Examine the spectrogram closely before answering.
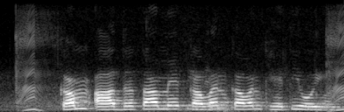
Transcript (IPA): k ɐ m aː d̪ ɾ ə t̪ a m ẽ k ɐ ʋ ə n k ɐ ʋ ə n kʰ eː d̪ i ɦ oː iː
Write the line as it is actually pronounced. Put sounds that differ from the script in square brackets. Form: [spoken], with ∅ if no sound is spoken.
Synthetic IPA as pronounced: k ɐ m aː d̪ ɾ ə t̪ a m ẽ k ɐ ʋ ə n k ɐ ʋ ə n kʰ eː [t̪] i ɦ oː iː

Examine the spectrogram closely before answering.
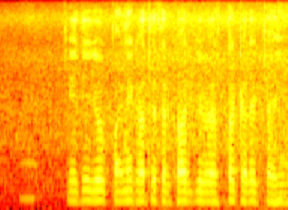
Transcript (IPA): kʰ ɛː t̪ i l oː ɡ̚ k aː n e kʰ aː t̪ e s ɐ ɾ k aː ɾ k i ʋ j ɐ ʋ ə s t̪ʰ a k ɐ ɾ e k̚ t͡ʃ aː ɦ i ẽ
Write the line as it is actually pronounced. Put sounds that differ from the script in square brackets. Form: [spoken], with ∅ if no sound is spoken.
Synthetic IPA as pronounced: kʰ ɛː t̪ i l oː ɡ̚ [p] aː n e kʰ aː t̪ e s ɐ ɾ k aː ɾ k i ʋ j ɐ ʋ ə s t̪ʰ a k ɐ ɾ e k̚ t͡ʃ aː ɦ i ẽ

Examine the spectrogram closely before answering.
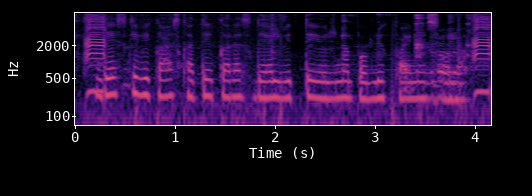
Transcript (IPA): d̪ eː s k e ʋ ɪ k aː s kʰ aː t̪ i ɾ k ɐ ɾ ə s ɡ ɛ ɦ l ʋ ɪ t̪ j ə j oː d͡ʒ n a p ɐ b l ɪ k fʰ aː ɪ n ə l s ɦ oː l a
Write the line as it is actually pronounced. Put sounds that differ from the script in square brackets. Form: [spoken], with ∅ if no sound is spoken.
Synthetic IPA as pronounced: d̪ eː s k e ʋ ɪ k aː s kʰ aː t̪ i ɾ k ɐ ɾ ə s ɡ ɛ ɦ l ʋ ɪ t̪ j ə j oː d͡ʒ n a p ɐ b l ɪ k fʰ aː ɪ n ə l s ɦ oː l a

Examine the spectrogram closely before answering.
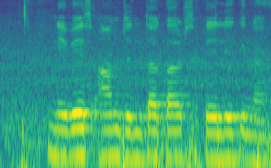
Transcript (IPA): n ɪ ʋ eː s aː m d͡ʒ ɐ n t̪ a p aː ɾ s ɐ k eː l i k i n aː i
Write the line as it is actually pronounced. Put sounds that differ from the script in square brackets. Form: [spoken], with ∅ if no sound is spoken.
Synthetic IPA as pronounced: n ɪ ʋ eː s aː m d͡ʒ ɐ n t̪ a [k] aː ɾ s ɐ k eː l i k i n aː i

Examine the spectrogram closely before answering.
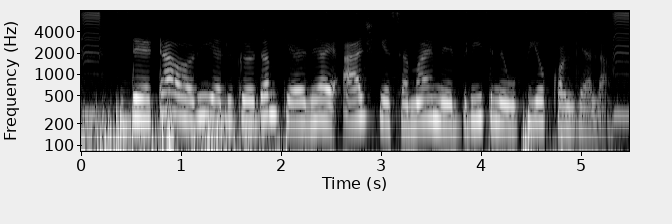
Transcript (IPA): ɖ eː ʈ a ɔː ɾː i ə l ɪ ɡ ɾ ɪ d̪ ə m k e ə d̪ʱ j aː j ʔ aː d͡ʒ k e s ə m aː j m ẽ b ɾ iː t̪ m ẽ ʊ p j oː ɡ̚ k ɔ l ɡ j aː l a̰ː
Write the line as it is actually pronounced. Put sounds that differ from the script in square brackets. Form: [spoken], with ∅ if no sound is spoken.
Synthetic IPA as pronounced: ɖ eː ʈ a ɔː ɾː i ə l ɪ ɡ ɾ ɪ d̪ ə m k e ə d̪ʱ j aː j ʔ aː d͡ʒ k e s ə m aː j m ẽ b ɾ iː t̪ m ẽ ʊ p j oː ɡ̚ k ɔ l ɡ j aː l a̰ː

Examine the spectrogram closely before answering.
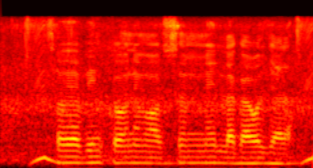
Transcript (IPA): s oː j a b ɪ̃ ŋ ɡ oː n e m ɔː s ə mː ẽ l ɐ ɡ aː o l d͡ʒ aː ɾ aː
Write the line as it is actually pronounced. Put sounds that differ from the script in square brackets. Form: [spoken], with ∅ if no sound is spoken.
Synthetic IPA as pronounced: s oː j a b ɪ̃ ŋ [k] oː n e m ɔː s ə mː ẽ l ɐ ɡ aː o l d͡ʒ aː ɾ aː

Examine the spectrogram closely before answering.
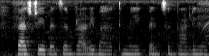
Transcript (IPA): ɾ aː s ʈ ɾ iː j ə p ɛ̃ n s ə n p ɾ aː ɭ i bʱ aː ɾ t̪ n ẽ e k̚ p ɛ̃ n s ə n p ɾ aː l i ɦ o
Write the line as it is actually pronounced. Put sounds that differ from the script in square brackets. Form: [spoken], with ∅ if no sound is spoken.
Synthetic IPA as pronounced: ɾ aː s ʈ ɾ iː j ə p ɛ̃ n s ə n p ɾ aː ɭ i bʱ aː ɾ t̪ [m] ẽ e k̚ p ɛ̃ n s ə n p ɾ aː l i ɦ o

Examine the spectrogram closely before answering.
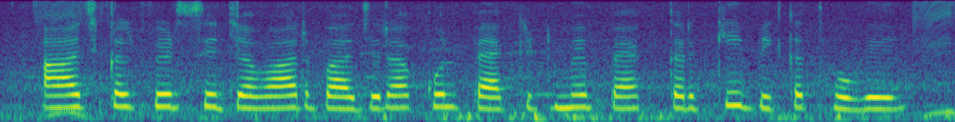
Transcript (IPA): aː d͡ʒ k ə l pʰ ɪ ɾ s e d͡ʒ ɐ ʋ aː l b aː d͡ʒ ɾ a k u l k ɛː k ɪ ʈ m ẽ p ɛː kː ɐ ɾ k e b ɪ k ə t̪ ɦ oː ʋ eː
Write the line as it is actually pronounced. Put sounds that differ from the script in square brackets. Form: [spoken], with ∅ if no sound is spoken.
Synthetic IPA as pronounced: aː d͡ʒ k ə l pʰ ɪ ɾ s e d͡ʒ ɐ ʋ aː [ɾ] b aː d͡ʒ ɾ a k [ʊ] l [p] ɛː k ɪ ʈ m ẽ p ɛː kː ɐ ɾ k e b ɪ k ə t̪ ɦ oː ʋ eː

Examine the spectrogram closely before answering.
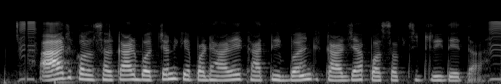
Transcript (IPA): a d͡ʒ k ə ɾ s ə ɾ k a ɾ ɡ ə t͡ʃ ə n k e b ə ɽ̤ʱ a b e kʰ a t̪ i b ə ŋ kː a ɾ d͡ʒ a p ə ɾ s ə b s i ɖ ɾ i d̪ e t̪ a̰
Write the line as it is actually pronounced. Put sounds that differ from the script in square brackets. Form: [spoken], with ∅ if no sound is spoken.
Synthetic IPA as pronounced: a d͡ʒ k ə [l] s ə ɾ k a ɾ [b] ə t͡ʃ ə n k e [p] ə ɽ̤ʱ a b e kʰ a t̪ i b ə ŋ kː a ɾ d͡ʒ a p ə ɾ s ə b s i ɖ ɾ i d̪ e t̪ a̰

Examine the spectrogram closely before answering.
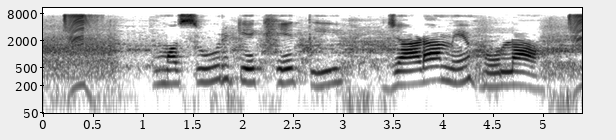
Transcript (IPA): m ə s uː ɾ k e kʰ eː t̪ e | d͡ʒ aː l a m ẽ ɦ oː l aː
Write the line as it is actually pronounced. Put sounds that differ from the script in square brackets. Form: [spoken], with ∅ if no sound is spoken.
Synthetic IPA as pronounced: m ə s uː ɾ k e kʰ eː t̪ [i] | d͡ʒ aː [ɽ] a m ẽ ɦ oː l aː

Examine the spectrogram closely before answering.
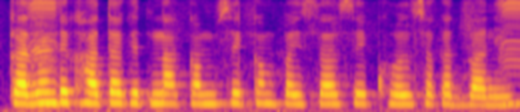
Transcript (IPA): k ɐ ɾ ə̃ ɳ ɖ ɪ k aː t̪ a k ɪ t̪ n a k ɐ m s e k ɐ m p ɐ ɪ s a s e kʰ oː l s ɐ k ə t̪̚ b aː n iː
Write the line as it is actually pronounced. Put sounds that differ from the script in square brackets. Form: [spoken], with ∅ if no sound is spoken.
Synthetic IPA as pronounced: k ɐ ɾ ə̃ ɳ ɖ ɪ [kʰ] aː t̪ a k ɪ t̪ n a k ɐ m s e k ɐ m p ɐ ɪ s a s e kʰ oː l s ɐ k ə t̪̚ b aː n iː

